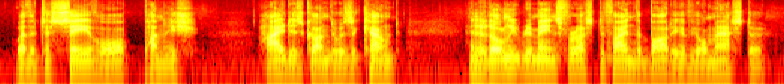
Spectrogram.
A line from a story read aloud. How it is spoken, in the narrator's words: he said sternly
